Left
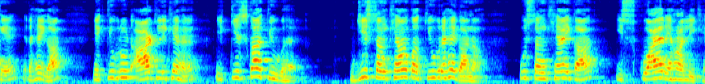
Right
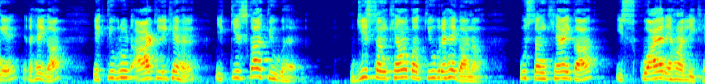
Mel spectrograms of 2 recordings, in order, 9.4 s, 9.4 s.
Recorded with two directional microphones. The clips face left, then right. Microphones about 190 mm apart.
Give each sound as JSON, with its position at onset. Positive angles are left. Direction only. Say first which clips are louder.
{"t": 0.0, "sound": "speech", "louder": "right 5 dB", "side_deg": -30}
